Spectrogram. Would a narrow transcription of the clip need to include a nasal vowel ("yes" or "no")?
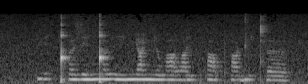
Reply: no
